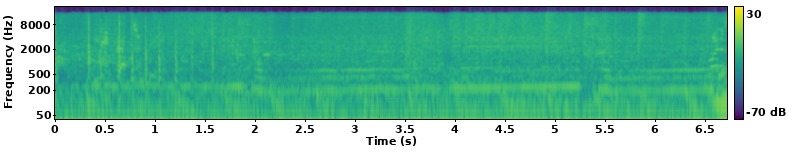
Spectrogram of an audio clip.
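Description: A Need for Speed car engine holds a steady, droning note under shifting revs, with tire squeal and game sound effects running throughout at a constant, fairly loud level.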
